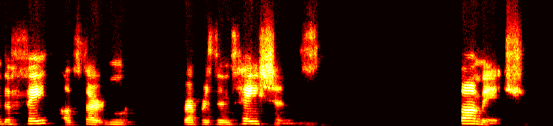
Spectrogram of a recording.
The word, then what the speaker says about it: fumage: Fumage, pronounced fum or fume, also known as smoke, vapor, or fume.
